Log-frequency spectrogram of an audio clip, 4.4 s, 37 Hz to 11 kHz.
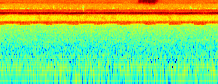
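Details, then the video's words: A night chorus of New England crickets in summer, steady high-pitched trilling throughout, with one brief hiss-like burst near the top of the range midway through. "Over 1 Hour Of Tinnitus Masking With Crickets"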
